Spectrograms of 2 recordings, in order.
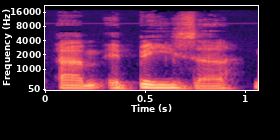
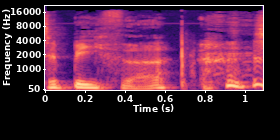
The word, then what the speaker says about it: Ibiza: So obviously you guys don't hear it so much there, but obviously over here, if there's a C or a Z in a word, it's a th sound. So you get people who call it Ibiza. No, it's Ibiza, spelt with a Z.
